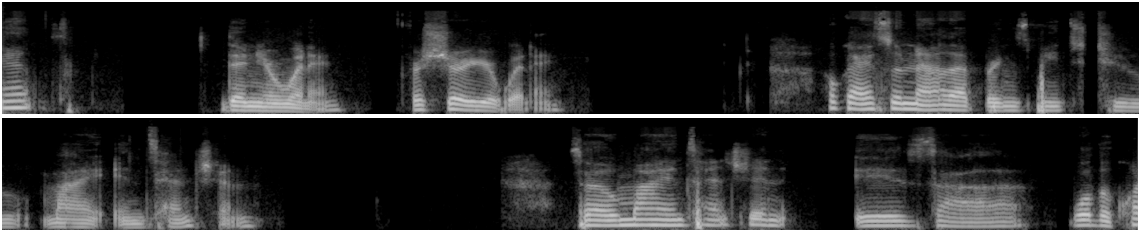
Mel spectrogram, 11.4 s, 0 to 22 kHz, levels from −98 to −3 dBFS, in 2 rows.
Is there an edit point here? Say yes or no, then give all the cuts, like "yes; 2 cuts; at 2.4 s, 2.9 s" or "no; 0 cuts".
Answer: no; 0 cuts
